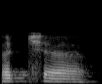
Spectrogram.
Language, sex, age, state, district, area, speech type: Hindi, male, 60+, Madhya Pradesh, Gwalior, rural, conversation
